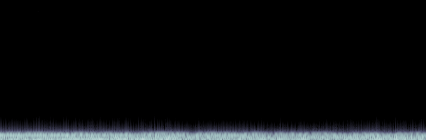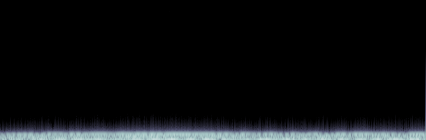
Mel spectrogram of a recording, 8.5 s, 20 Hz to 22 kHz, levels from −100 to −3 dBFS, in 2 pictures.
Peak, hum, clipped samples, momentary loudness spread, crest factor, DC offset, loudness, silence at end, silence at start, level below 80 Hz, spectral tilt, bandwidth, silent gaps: -14 dBFS; none; under 0.1%; 6 LU; 12 dB; under 0.1%; -29 LUFS; 0 s; 0 s; -28 dBFS; -15.5 dB/octave; 0.3 kHz; none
